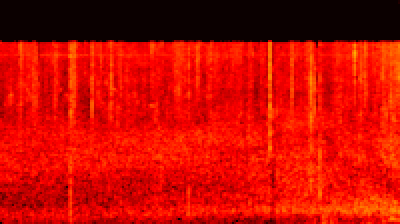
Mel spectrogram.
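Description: A horse close at hand licking its lips and shifting about: a few sporadic soft clicks over a steady low noise that grows a little louder near the end.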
